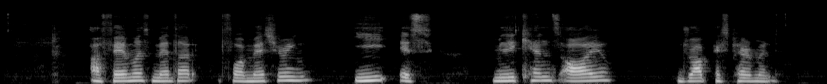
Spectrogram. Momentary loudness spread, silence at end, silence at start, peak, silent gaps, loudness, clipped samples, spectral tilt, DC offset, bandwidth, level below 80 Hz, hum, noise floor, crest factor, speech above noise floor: 13 LU; 0.5 s; 0.9 s; -6 dBFS; none; -22 LUFS; under 0.1%; -7 dB/octave; under 0.1%; 11.5 kHz; -60 dBFS; none; -70 dBFS; 18 dB; 49 dB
